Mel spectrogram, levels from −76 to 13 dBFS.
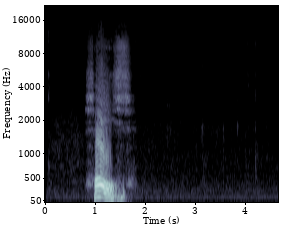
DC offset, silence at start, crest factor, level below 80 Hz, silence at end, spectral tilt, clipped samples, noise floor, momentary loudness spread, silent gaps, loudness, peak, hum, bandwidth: under 0.1%; 0.85 s; 16 dB; -44 dBFS; 2.95 s; -7 dB/octave; under 0.1%; -59 dBFS; 25 LU; none; -11 LUFS; -2 dBFS; none; 11 kHz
